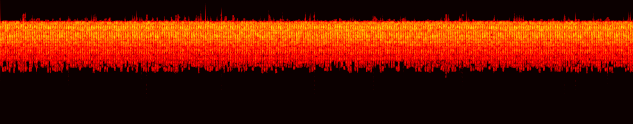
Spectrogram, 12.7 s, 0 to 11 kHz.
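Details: Korean bush cricket singing nonstop, an even sizzling trill high in pitch with rapid regular pulses and no pauses, from National Institute of Biological Resources recordings of 2020.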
